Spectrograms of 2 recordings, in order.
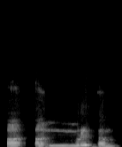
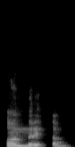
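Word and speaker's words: अनृतम्: Amritam. Spell it, please. Na ri ta ma. Anritam.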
